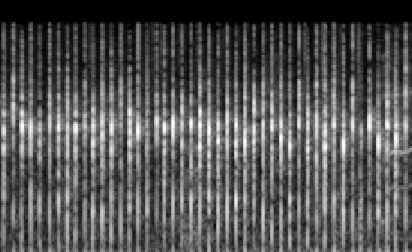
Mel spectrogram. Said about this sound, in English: That is the fastest hand clapper. Oh. He like puts his hands together almost like in a praying motion, yes. And then slides them back and forth to like to create a clapping.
